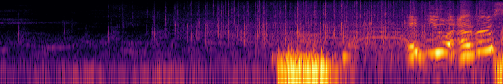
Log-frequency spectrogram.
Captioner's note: applause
